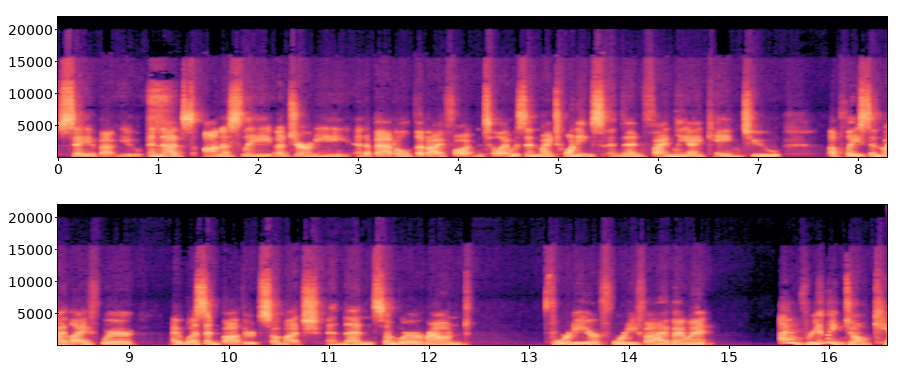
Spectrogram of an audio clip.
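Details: Adult woman speaking; typical speech.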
